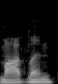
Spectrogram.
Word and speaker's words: Magdalen: It's spelled Magdalen, but apparently they pronounce it Magdalen.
